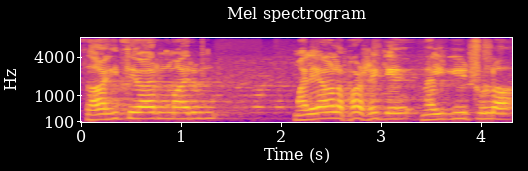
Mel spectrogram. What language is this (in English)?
Malayalam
